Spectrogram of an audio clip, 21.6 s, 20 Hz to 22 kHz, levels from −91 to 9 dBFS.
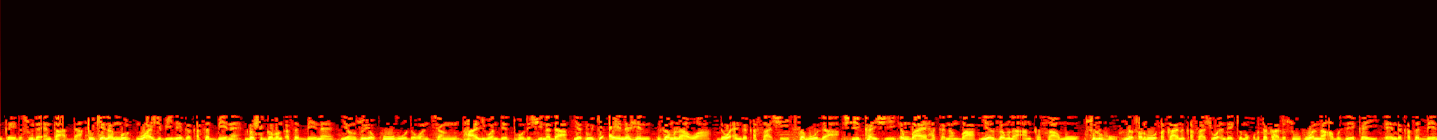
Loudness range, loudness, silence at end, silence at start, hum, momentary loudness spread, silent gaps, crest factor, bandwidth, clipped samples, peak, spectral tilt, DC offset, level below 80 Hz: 1 LU; -17 LUFS; 0 s; 0 s; none; 6 LU; none; 14 dB; 4.1 kHz; under 0.1%; -2 dBFS; -12 dB/octave; under 0.1%; -44 dBFS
